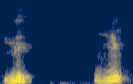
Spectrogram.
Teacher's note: This involves that one where we write a letter Y in IPA. It's front, high, and the lips are rounded.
